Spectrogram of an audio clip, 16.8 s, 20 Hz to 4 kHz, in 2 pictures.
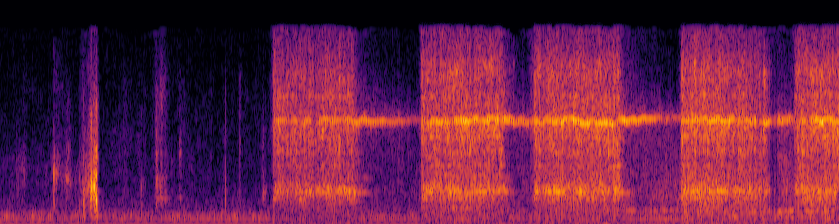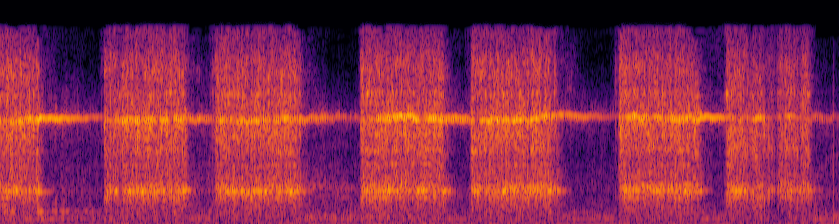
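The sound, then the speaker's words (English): An odd telephone ringback tone, heard after dialing 3355, plays in an irregular pattern of short and long bursts, a steady tonal buzz switching on and off repeatedly with brief gaps, heard alone over a low hum. “The two other digits determine what you'll hear on your ringback, like what pattern you'll hear.”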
